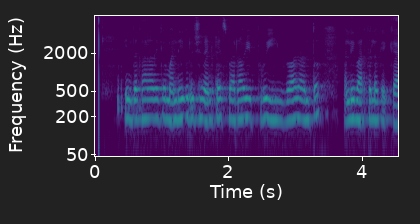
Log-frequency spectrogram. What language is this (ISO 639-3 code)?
tel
